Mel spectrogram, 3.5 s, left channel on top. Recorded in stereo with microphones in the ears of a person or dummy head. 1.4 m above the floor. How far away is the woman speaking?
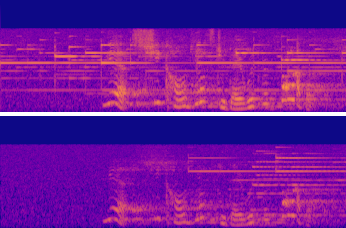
About 2.5 m.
